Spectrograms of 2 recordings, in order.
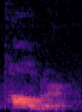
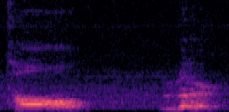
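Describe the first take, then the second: First: Said in the usual way. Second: "Taller" broken into "tall", pause, "ler"; slow two-piece "Taller" for learners; split syllables. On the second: Shown as a demonstration. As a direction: pull "Taller" apart slowly at the ending. Teacher separates stem from ending.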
